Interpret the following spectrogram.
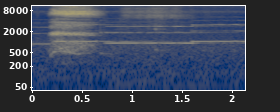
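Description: A weeping woman's short, sharp gasping breath about a quarter second in, with a fainter breath after it, over soft flute music with long held notes.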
